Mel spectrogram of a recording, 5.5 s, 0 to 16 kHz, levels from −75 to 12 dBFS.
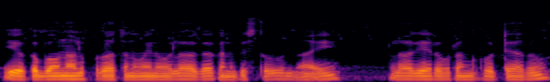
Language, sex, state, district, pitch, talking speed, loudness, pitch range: Telugu, male, Andhra Pradesh, Sri Satya Sai, 100 Hz, 120 wpm, -18 LUFS, 95-100 Hz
